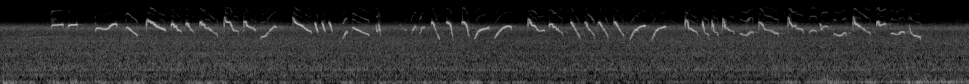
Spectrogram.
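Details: Nearly nonstop chattering of a female Japanese white-eye calling to provoke a male to sing: many rapid high, thin, downward-sweeping chirps over a steady background of rain.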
